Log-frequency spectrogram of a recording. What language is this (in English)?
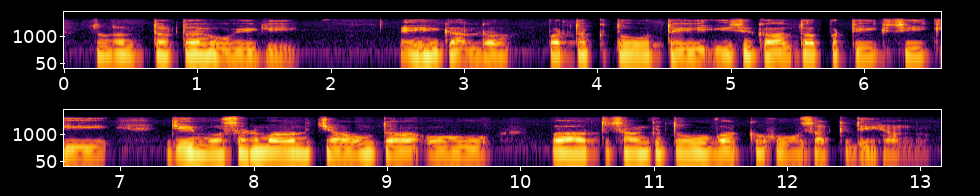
Punjabi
